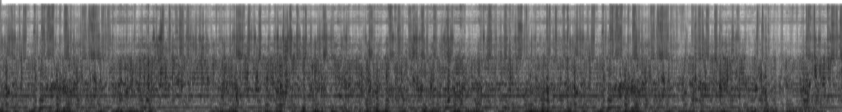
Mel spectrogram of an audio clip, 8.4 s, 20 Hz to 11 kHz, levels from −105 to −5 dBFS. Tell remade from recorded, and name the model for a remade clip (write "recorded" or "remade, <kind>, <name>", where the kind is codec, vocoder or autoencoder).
remade, vocoder, BigVGAN v2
